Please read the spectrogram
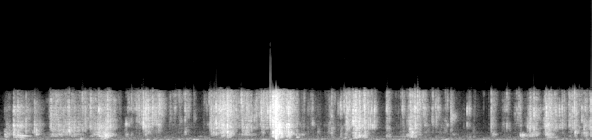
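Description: Foil wrapper of a hockey card pack crinkling and crackling in an irregular string of rustles as it is handled and opened by hand, loudest about three seconds in.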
